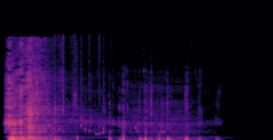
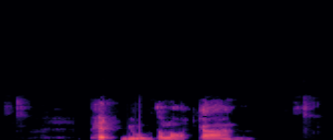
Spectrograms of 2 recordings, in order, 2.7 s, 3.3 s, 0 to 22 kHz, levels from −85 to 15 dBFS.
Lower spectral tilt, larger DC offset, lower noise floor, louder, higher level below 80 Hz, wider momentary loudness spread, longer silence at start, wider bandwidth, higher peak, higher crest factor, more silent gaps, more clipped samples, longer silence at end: about the same, -4 dB/octave vs -4.5 dB/octave; neither; second, -46 dBFS vs -64 dBFS; about the same, -29 LUFS vs -27 LUFS; first, -48 dBFS vs -64 dBFS; first, 20 LU vs 14 LU; second, 0.05 s vs 0.9 s; first, 17 kHz vs 7.2 kHz; about the same, -6 dBFS vs -4 dBFS; about the same, 24 dB vs 24 dB; neither; neither; first, 0.75 s vs 0.25 s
